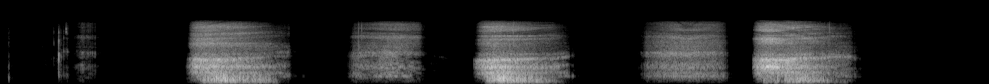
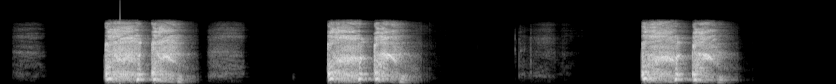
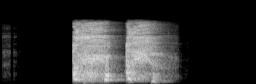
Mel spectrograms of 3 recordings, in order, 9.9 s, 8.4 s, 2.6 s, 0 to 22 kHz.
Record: {"exhalation_length": "9.9 s", "exhalation_amplitude": 11580, "exhalation_signal_mean_std_ratio": 0.39, "three_cough_length": "8.4 s", "three_cough_amplitude": 29451, "three_cough_signal_mean_std_ratio": 0.42, "cough_length": "2.6 s", "cough_amplitude": 28415, "cough_signal_mean_std_ratio": 0.45, "survey_phase": "beta (2021-08-13 to 2022-03-07)", "age": "45-64", "gender": "Male", "wearing_mask": "No", "symptom_cough_any": true, "symptom_shortness_of_breath": true, "symptom_sore_throat": true, "symptom_fatigue": true, "symptom_headache": true, "smoker_status": "Never smoked", "respiratory_condition_asthma": false, "respiratory_condition_other": false, "recruitment_source": "Test and Trace", "submission_delay": "2 days", "covid_test_result": "Positive", "covid_test_method": "LFT"}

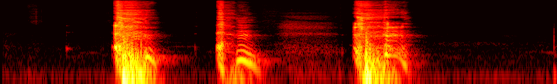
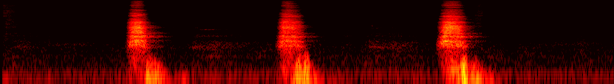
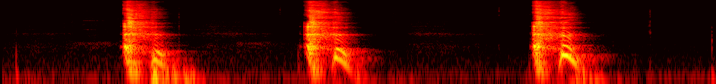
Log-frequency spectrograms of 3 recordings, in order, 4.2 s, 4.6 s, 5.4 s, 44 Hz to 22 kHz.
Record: {"cough_length": "4.2 s", "cough_amplitude": 32768, "cough_signal_mean_std_ratio": 0.28, "exhalation_length": "4.6 s", "exhalation_amplitude": 3946, "exhalation_signal_mean_std_ratio": 0.31, "three_cough_length": "5.4 s", "three_cough_amplitude": 14012, "three_cough_signal_mean_std_ratio": 0.3, "survey_phase": "beta (2021-08-13 to 2022-03-07)", "age": "45-64", "gender": "Female", "wearing_mask": "No", "symptom_none": true, "smoker_status": "Never smoked", "respiratory_condition_asthma": false, "respiratory_condition_other": false, "recruitment_source": "REACT", "submission_delay": "2 days", "covid_test_result": "Negative", "covid_test_method": "RT-qPCR"}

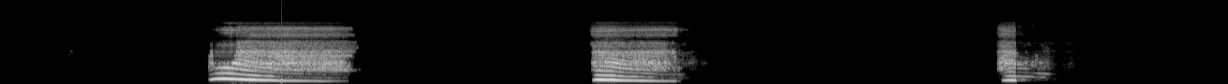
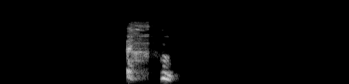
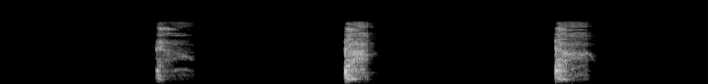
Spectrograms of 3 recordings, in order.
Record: {"exhalation_length": "12.3 s", "exhalation_amplitude": 27806, "exhalation_signal_mean_std_ratio": 0.35, "cough_length": "3.5 s", "cough_amplitude": 26822, "cough_signal_mean_std_ratio": 0.21, "three_cough_length": "7.1 s", "three_cough_amplitude": 32767, "three_cough_signal_mean_std_ratio": 0.22, "survey_phase": "beta (2021-08-13 to 2022-03-07)", "age": "45-64", "gender": "Female", "wearing_mask": "No", "symptom_runny_or_blocked_nose": true, "symptom_sore_throat": true, "symptom_headache": true, "smoker_status": "Never smoked", "respiratory_condition_asthma": false, "respiratory_condition_other": false, "recruitment_source": "Test and Trace", "submission_delay": "0 days", "covid_test_result": "Negative", "covid_test_method": "LFT"}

